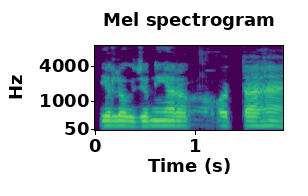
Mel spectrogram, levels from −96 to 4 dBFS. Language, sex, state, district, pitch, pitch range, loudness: Maithili, male, Bihar, Begusarai, 130 Hz, 130-135 Hz, -21 LUFS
